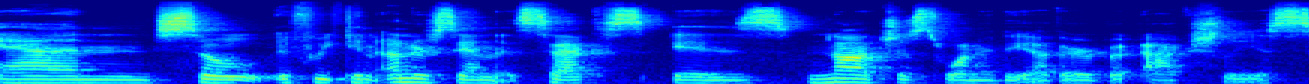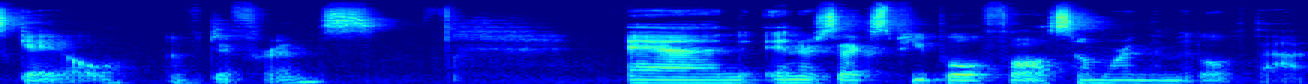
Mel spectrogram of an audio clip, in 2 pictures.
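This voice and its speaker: Her pitch very deep and low, a woman speaks at a fairly quick pace in a bright, sharp tone. Her intonation is flat and monotone. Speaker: podcast guest. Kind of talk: casual interview chat. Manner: thoughtful, hesitant with fillers.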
